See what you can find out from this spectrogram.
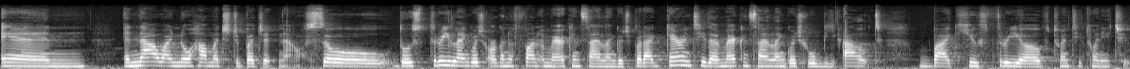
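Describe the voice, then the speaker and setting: A woman is speaking. Her pace is moderate and her pitch is medium. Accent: French. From Senegal. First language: French. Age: 30s. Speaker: entrepreneur and business coach. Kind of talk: podcast interview. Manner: animated.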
